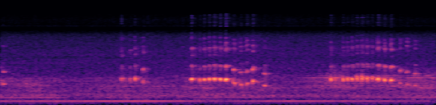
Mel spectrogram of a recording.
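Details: Close-range baby raccoons from an urban family of four on a terrace: loud pulsed trills, each falling slightly at its end, in three bursts over a low steady hum.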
